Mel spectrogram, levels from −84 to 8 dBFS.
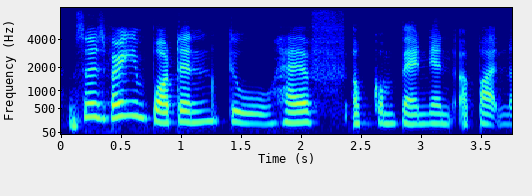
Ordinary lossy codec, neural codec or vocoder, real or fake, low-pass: none; codec, 16 kHz, 1 kbps, X-Codec, WavLM features, trained on Multilingual LibriSpeech; fake; none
